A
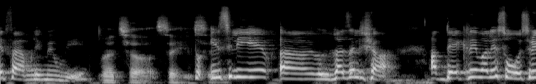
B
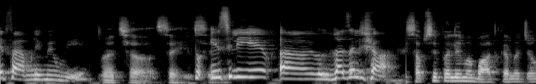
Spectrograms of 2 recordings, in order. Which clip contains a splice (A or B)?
B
